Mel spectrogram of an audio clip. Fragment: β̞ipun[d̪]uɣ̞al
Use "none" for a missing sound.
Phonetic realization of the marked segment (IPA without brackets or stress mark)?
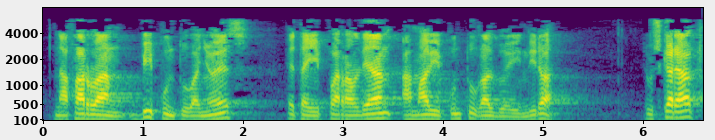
t̪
